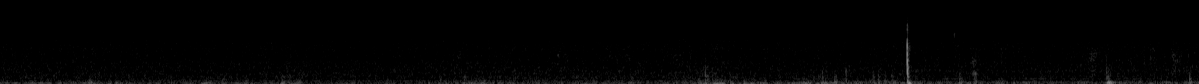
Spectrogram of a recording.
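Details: A quiet indoor room with a faint background hiss and two sharp clicks, and no animal voice.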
